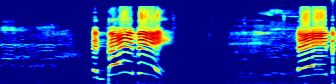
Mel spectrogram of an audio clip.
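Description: A young woman screams loudly in fright.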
